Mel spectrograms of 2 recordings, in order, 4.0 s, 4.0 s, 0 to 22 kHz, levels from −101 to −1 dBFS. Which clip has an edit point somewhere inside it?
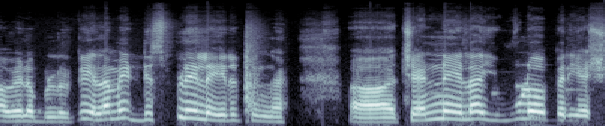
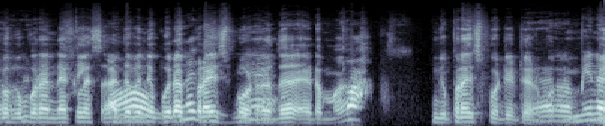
first; 1 cut; at 2.1 s

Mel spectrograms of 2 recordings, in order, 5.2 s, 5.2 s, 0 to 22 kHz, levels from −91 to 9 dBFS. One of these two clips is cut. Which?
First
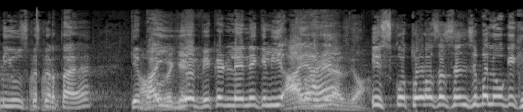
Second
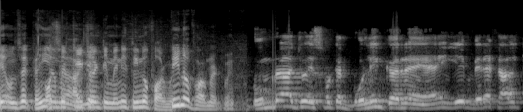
second; 1 cut; at 2.4 s

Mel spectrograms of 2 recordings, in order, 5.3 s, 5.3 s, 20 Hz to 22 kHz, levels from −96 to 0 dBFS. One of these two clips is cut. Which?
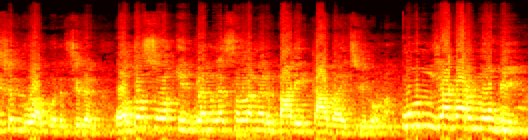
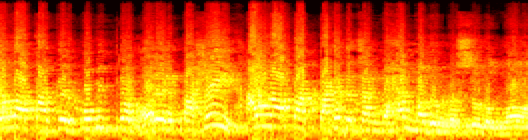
first; 1 cut; at 3.9 s

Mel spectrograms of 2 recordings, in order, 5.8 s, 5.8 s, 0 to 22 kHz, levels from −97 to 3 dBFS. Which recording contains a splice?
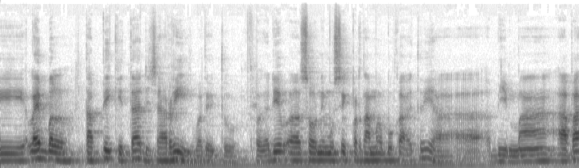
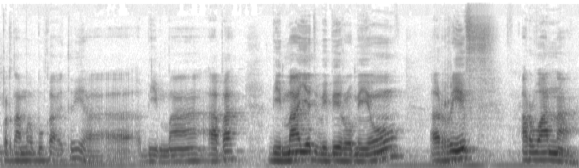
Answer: first; 1 cut; at 2.5 s

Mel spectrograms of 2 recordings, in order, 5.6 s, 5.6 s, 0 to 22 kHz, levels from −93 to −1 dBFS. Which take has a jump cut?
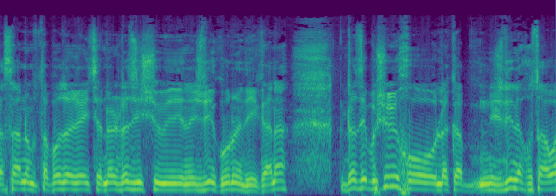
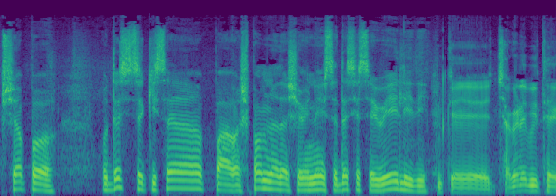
second; 1 cut; at 4.4 s

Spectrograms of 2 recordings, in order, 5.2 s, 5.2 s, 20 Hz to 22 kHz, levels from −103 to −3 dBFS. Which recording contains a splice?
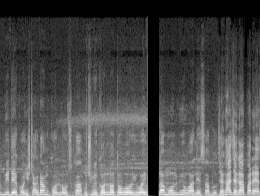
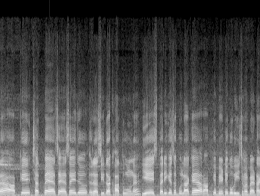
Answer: first; 1 cut; at 4.3 s

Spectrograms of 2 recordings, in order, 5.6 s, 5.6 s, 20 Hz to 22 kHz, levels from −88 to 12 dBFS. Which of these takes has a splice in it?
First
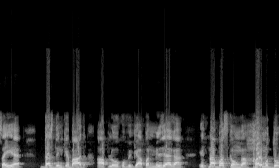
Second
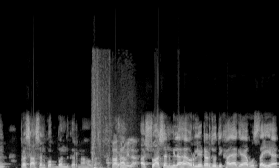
second; 1 cut; at 2.1 s

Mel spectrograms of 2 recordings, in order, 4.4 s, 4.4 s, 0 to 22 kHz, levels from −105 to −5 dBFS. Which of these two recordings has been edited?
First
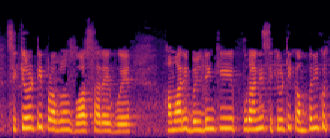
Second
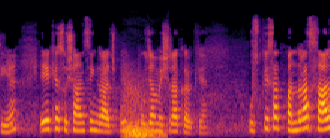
second; 1 cut; at 1.9 s

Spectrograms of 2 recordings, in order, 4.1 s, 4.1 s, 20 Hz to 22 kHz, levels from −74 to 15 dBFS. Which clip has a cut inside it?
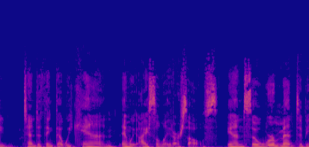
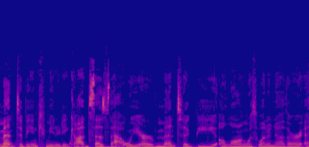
first; 1 cut; at 2.8 s

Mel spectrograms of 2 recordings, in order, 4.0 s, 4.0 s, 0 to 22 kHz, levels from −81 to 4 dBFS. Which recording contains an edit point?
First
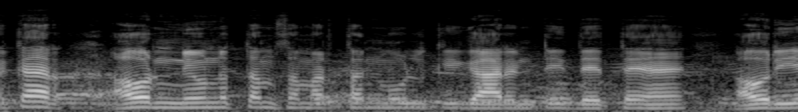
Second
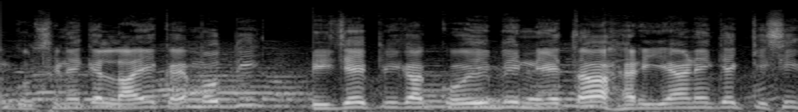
second; 1 cut; at 1.4 s

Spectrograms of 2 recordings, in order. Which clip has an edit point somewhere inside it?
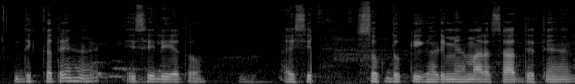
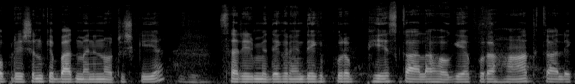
first; 1 cut; at 3.1 s

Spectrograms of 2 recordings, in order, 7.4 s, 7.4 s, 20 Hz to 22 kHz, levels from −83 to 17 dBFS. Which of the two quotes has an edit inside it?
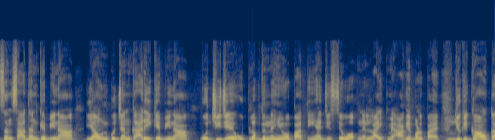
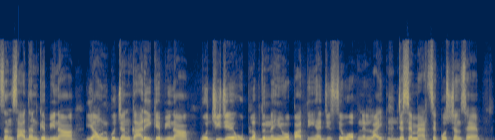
second; 1 cut; at 5.8 s

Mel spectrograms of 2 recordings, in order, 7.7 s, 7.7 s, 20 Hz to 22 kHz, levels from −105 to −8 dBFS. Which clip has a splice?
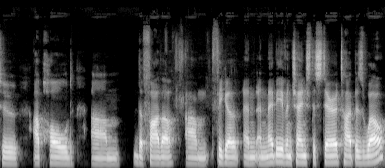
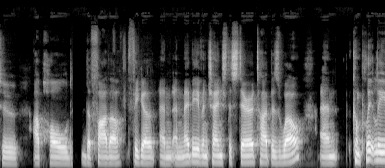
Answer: second; 3 cuts; at 1.5 s, 2.5 s, 6.3 s

